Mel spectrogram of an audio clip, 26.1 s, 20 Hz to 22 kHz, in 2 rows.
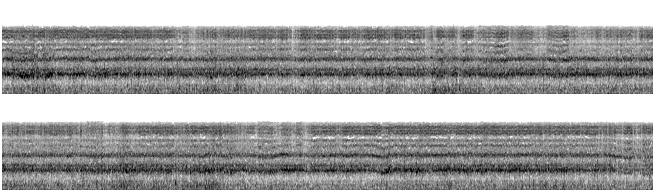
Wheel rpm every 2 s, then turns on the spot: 220, 230, 230, 230, 230, 220, 230, 230, 230, 230, 230, 230, 230.
none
